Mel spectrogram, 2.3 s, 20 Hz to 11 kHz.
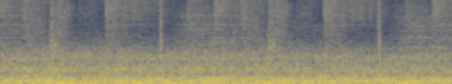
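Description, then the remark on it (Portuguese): A car with a 7-speed CVT transmission drives steadily through a curve, its low engine and road rumble holding an even, continuous level throughout, with faint brief hiss spikes over the drone and no talking. “O carro parece bem equilibrado, é muito gostoso de dirigir.”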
